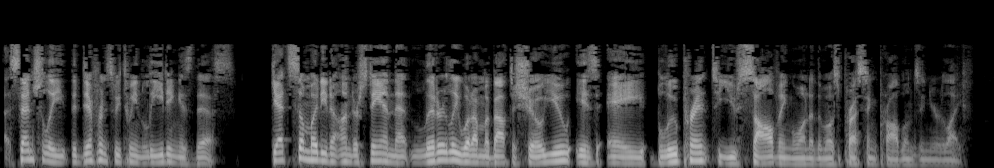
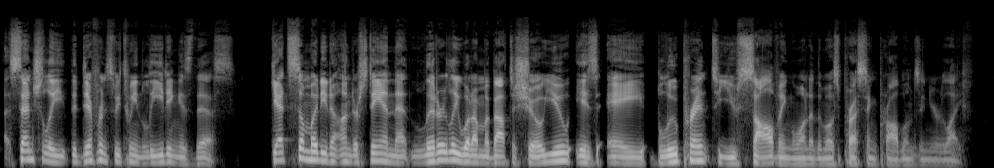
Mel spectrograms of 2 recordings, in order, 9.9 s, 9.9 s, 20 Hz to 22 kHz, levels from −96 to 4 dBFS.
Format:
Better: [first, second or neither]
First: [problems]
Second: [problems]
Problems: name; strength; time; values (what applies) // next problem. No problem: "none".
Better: second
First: garbled, watery; slightly; nothing above 8 kHz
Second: none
